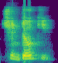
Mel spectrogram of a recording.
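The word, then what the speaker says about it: Txindoki: mountain at the mountain chindoki in Basque. Txi is pronounced as ch. So it's Chindoki and that's in the vas country as well.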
